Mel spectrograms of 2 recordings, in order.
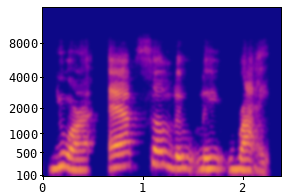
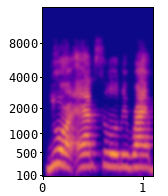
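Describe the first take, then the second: First: ABSOLUTELY drawn out slowly, each syllable stressed; slow right down and weigh ABSOLUTELY; emphatic agreement. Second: Said in the usual way. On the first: Real, not acted. Host repeating her agreement with a viewer, slow stress on ABSOLUTELY.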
